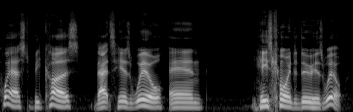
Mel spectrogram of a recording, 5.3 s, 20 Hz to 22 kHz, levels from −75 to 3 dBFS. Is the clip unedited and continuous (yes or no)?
no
